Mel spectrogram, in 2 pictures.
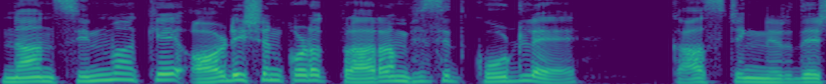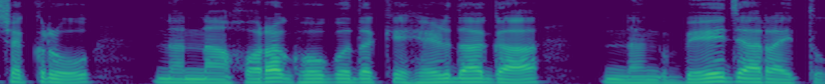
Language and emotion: Kannada, sad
